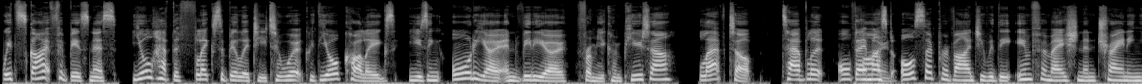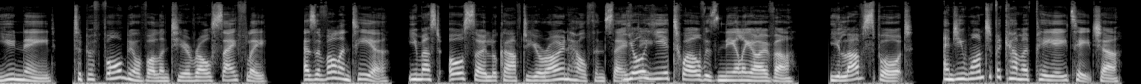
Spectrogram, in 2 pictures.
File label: Natural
